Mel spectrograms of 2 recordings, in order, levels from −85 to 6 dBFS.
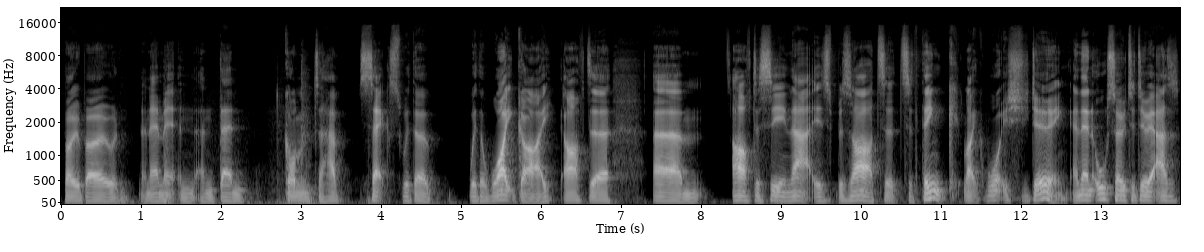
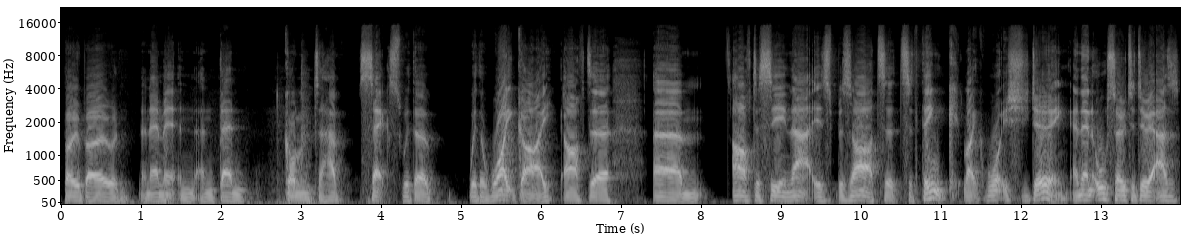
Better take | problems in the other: first | distortion; heavy; 7 dB below the speech

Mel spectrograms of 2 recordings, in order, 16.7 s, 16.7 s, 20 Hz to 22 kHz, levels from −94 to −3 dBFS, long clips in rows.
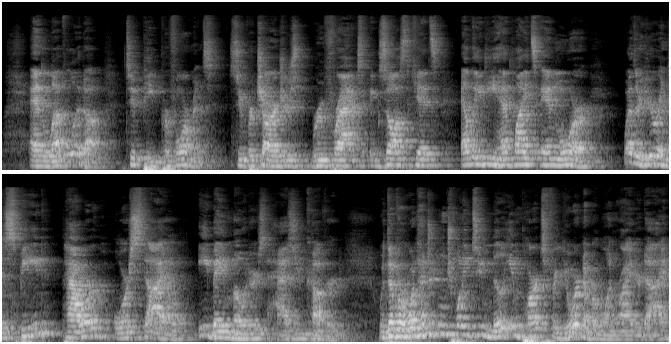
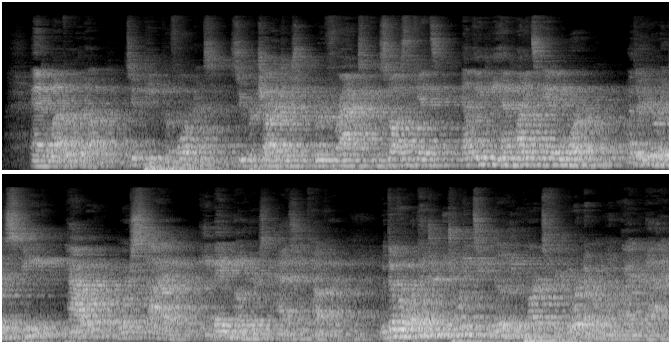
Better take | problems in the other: first | room echo; strong; dies away in 2.6 s; slight in the first // off-mic speech; far; far in the first

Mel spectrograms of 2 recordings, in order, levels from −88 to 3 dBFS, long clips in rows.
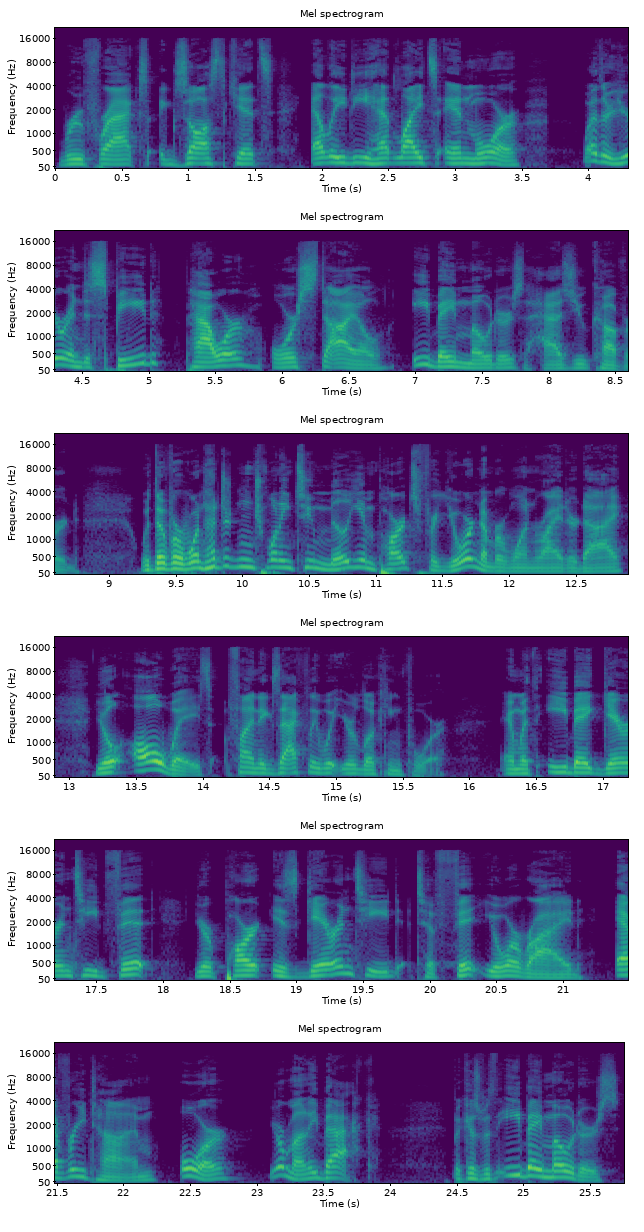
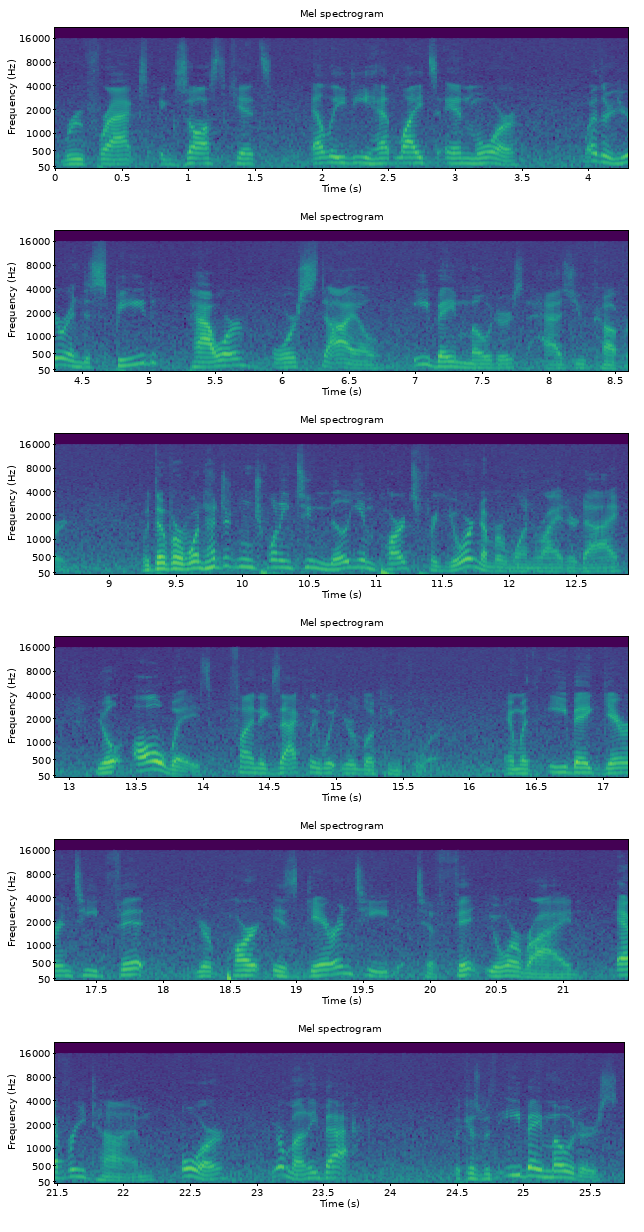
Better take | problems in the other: first | hiss; noticeable; throughout; 15 dB below the speech

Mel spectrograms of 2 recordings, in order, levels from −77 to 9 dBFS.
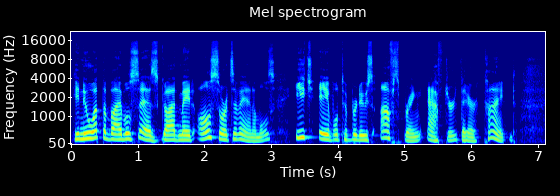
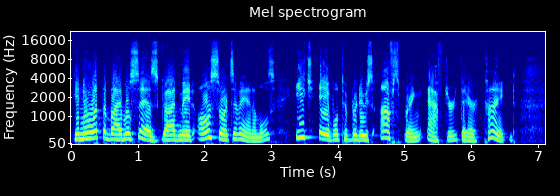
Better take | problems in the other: first | distortion; slight; 8% of the sound clipped

